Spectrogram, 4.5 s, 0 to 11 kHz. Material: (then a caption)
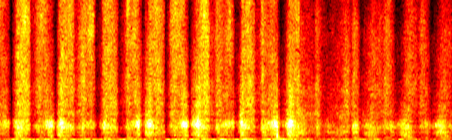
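Leather. A wooden-handled bristle brush, held in the hand, scrubs the inside lining and collar of a hollow white Adidas Stan Smith leather sneaker lathered with soapy shampoo foam. Quick, uneven back-and-forth strokes give a bright, scratchy rubbing with a faint wet hiss and a slight mid-range tone near 1.4 kHz on each pass. The strokes fade a little toward the end.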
